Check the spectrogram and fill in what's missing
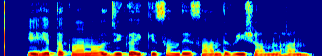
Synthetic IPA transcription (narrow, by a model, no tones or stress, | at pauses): ɪɦt̪əknãːnɔːld͡ʒiːkəiːkɪsəmd̪eːsə̃nd̪ʋiːʃaːməlɦən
